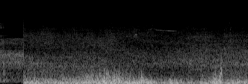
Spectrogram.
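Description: Wind buffeting the microphone: a steady rumbling noise, heaviest in the low end, starting just after a sudden cut a moment in.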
